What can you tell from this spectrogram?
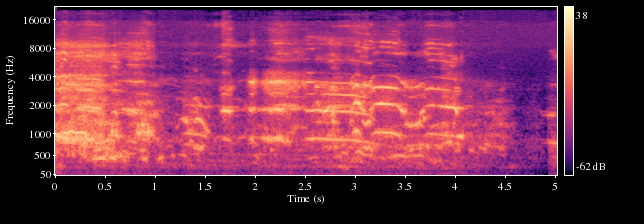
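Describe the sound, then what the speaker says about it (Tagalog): A rooster crows nearby at a predawn market in Bocaue, in a long, ragged, strained call, followed by a shorter crow before it falls quiet. "So, so, mga manok ni Boss Tony mga idol."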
